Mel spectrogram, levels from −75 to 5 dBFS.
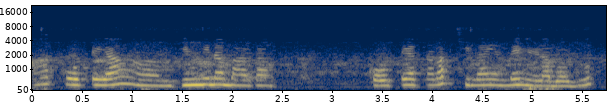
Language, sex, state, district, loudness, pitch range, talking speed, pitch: Kannada, female, Karnataka, Bidar, -16 LUFS, 245-280 Hz, 95 wpm, 265 Hz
